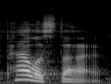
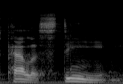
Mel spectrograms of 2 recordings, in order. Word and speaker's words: Palestine: okay now I was always brought up to pronounce that as Palestine but in Texas its Palestine okay and I can't even pronounce how Texans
